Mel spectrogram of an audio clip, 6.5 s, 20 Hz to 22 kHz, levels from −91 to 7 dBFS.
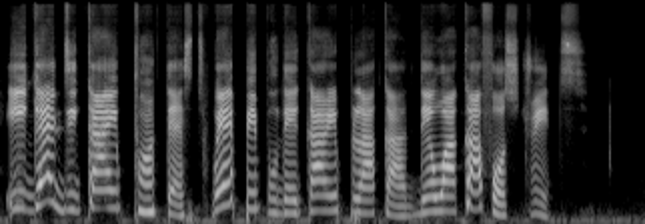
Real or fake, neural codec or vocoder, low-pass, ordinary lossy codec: fake; autoencoder, 48 kHz, 128 numbers a frame, DAC-VAE, trained on Japanese speech; none; none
